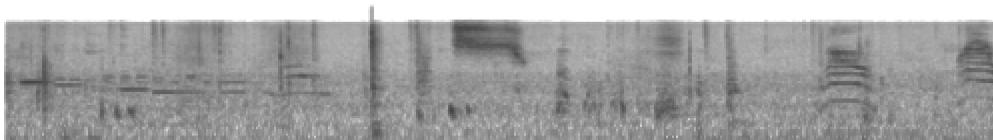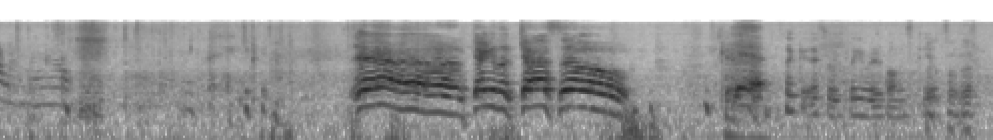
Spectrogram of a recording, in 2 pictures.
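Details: Bengal kittens, twins named Ronnie and Reggie, indoors; a run of repeated rising-falling meows, loudest and densest midway, mixed with people talking and laughing and faint background music.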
